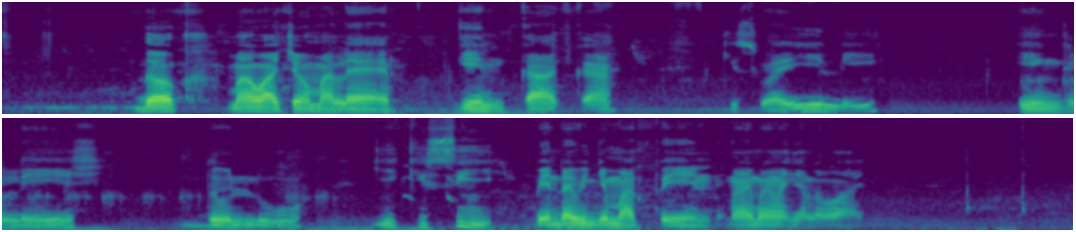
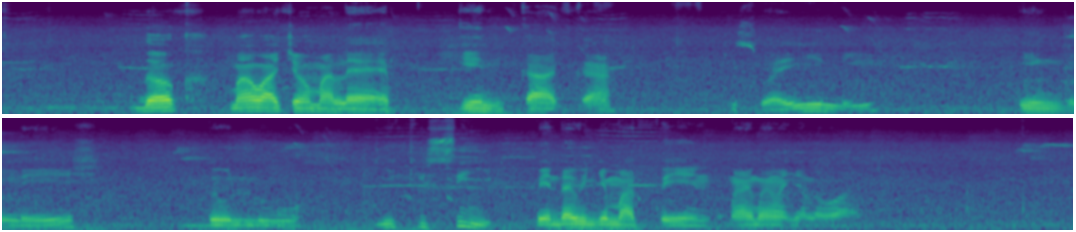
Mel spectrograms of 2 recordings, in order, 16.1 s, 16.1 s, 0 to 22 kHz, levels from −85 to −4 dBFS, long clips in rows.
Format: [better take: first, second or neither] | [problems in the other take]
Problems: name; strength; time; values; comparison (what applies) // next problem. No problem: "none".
first | background sound (Water); 14 dB below the speech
